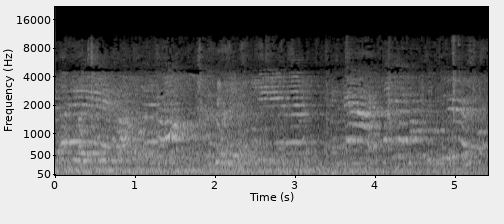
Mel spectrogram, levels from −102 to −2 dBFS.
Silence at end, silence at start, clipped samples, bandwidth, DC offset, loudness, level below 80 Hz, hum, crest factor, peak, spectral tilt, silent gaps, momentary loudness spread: 0 s; 0 s; under 0.1%; 11.5 kHz; under 0.1%; -39 LUFS; -56 dBFS; none; 16 dB; -22 dBFS; -5 dB/octave; none; 6 LU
